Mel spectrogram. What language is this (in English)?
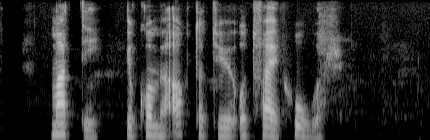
Icelandic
